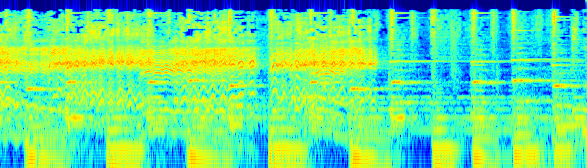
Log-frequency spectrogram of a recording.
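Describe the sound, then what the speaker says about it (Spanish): A string of rhythmic sheep bleats, about ten short repeated calls, sounds over a bright, jingling children's song accompaniment. "así bala la oveja"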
